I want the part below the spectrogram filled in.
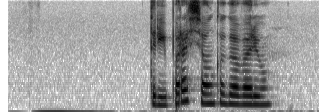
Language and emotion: Russian, positive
